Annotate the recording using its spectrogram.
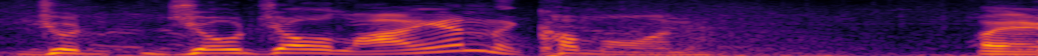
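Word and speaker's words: JoJolion: Jojolian? That's not how it's pronounced. Jojo Lion?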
